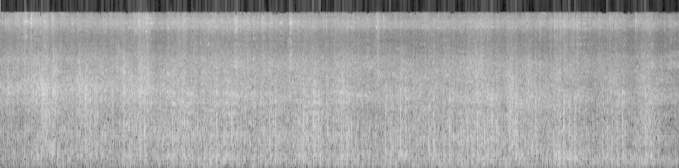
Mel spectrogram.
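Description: Pakistan Railways passenger coaches rolling past at speed, their wheels running on the rails with a steady rumble and regular pulses of clatter.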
